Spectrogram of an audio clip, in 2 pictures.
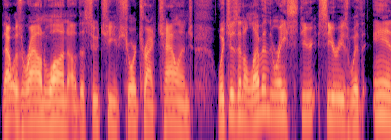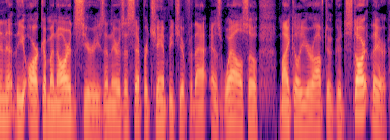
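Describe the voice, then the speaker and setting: Male morning show host, chatty and teasing, slightly high voice with a dry studio sound. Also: moderate pace, mellow, no room sound. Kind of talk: casual morning show chat.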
